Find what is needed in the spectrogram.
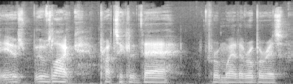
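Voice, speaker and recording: With a British accent, a man speaks at a moderate pace, his pitch fairly low and his intonation fairly even. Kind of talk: casual DIY tutorial to camera. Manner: hesitant, casual.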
